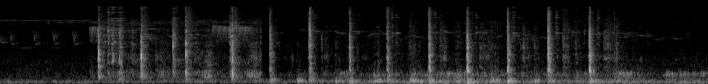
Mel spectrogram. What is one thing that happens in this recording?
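A man strikes a wall with heavy blows.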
